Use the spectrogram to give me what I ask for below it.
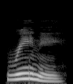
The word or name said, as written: rini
